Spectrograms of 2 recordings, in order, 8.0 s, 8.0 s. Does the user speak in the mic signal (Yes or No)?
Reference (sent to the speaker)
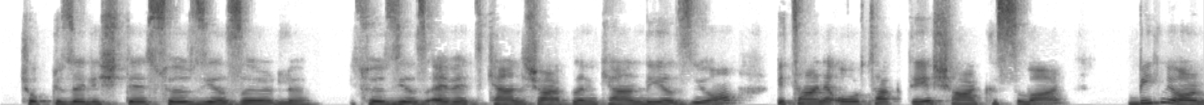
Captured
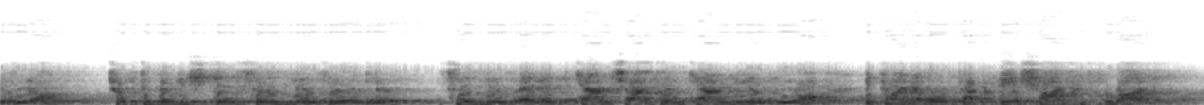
No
